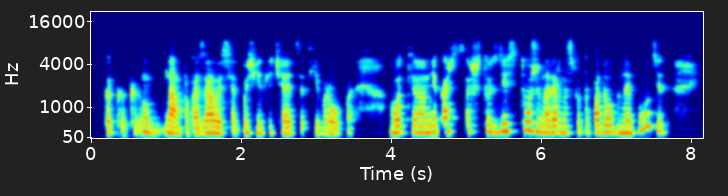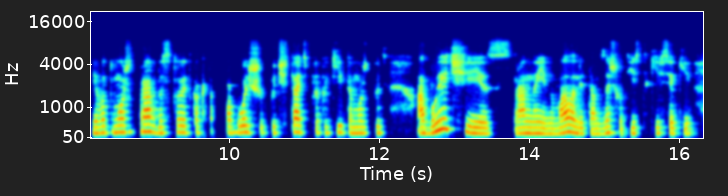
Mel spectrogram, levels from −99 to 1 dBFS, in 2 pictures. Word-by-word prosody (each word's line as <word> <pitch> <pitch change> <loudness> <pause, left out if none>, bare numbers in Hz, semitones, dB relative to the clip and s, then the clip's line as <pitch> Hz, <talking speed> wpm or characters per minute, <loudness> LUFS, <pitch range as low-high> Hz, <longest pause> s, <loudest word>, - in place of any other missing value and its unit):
как 185 0 -4
ка - - -5
ну, 220 +3 0
нам 180 -5 +6
показалось, 180 +3 +3 0.2
очень 190 -1 -2
отличается 180 -1 -3
от 170 - -21
Европы. 180 -2 -3 0.5
Вот, 205 0 +2
э. 195 0 +3
Мне 200 +2 +2
кажется, 225 0 -2
что 220 0 -3
здесь 235 +4 +1
тоже, 270 -5 +2
наверное, 200 0 +3
что-то 195 - -10
подобное 200 -1 +2
будет. 250 - -3 0.5
И 185 - -1
вот, 200 +1 -3
может, 215 +1 -1
правда, 230 -4 +4
стоит 200 +1 -4
как-то 200 -1 -10
побольше 205 +1 -1
почитать 210 +2 +1
про 190 - -10
какие-то, 195 +1 -6
может 185 0 -3
быть, 195 0 -7 0.4
обычаи 195 - +3
страны. 180 0 -1
Ну, 165 0 -4
мало 210 +4 +6
ли 180 -3 +1
там, 160 -1 -5
знаешь, 195 +2 -3
вот - - -11
есть 175 0 -6
такие 180 +1 -11
всякие 170 -2 -7
195 Hz, 160 wpm, -25 LUFS, 185-210 Hz, 0.5 s, нам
